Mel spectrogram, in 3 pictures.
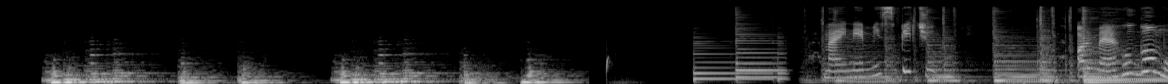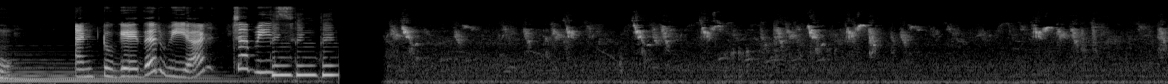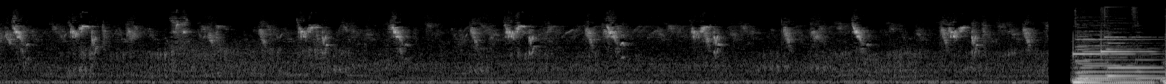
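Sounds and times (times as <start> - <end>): plucked music: 0.4 - 5.8, 7.0 - 15.1, 34.1 - 35.0
small birds chirping: 15.5 - 33.9.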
